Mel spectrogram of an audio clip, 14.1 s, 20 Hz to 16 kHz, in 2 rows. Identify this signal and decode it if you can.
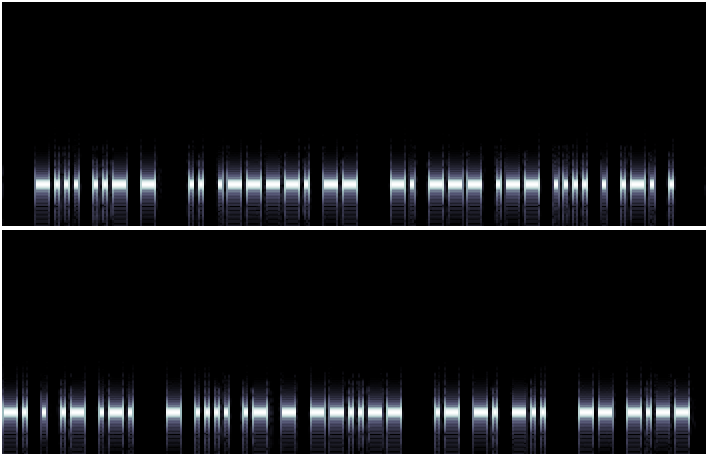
Morse code, heard as a keyed tone, about 25 wpm, 600 Hz. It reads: BUT I'M NOWHERE NEAR THAT, AND MY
